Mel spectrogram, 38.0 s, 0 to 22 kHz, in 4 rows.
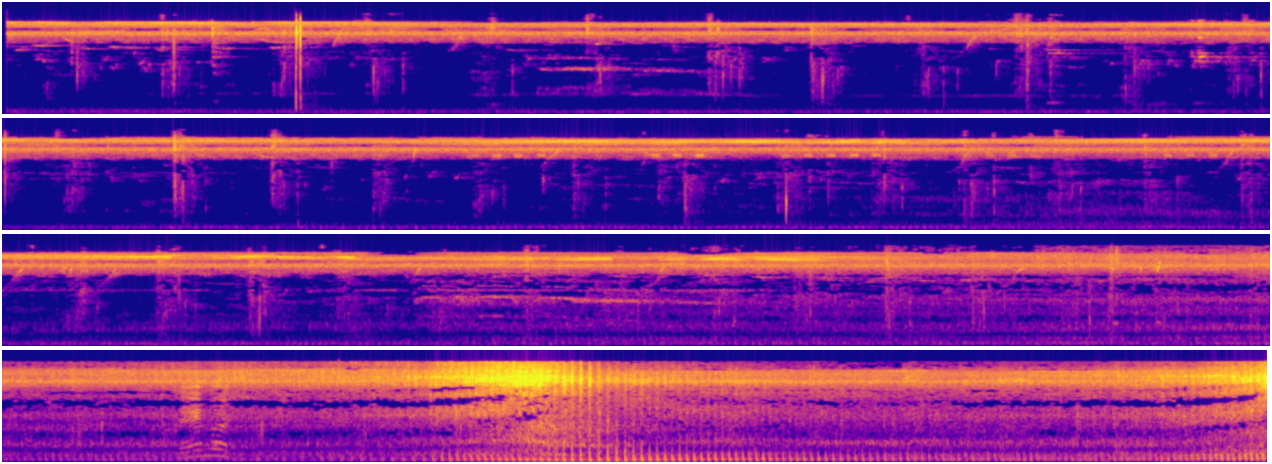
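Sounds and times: insects droning: 0:00.0 - 0:38.0
distant rooster crowing: 0:03.5 - 0:05.9, 0:19.8 - 0:27.2.

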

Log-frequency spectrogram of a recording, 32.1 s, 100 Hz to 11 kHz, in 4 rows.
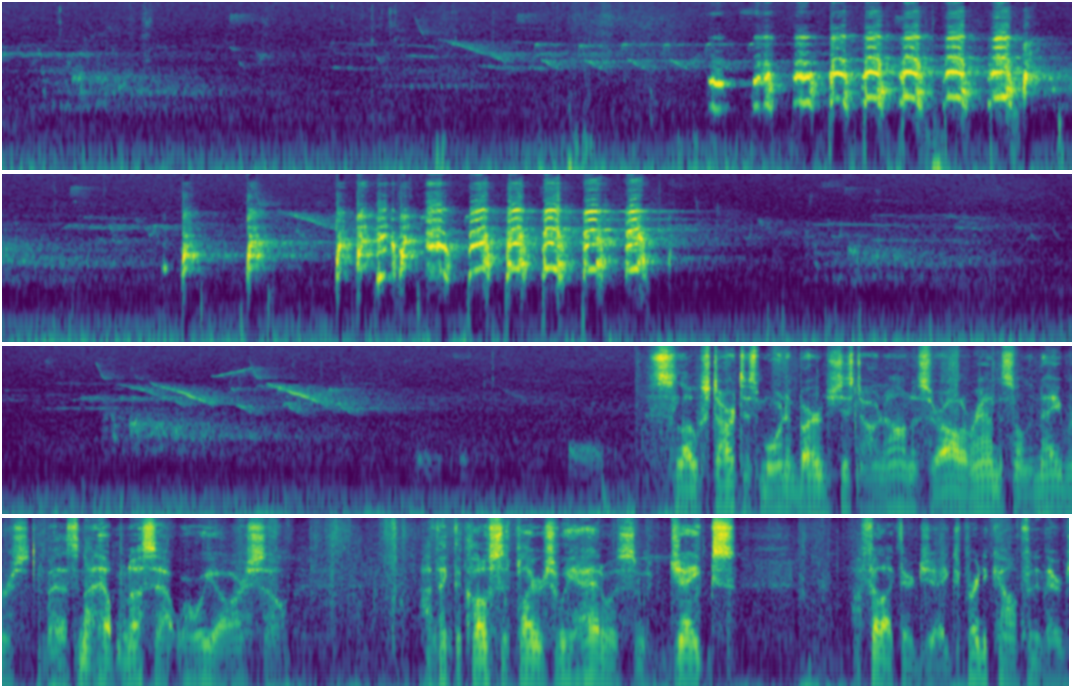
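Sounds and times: low wind rumble: 0:00.0 - 0:32.0
turkey gobbling: 0:00.3 - 0:01.4, 0:05.3 - 0:08.3, 0:09.2 - 0:13.3, 0:14.1 - 0:15.3.

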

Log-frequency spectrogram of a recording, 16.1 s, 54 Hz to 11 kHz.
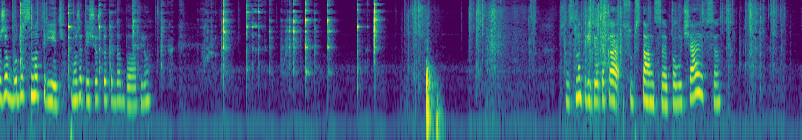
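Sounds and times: metal utensil clinking on bowl: 0:00.2 - 0:07.7
soft rustling: 0:09.4 - 0:15.8.

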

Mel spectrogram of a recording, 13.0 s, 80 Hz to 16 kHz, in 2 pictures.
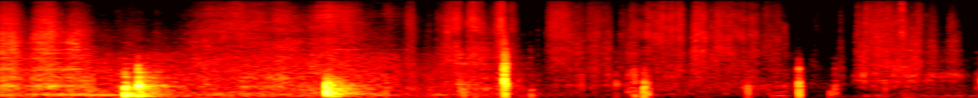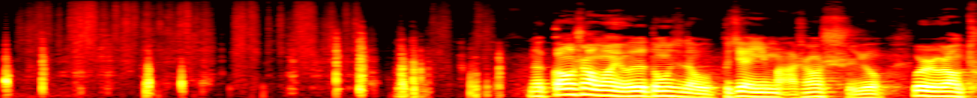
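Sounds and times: cloth rubbing on wood: 0:01.4 - 0:09.9.

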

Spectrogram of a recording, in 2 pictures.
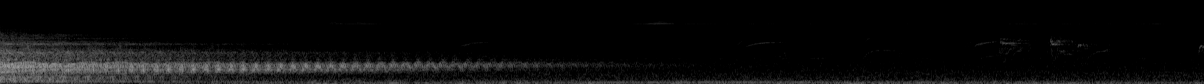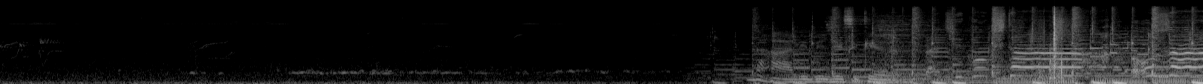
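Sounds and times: high insect drone: 0:00.0 - 0:18.9.

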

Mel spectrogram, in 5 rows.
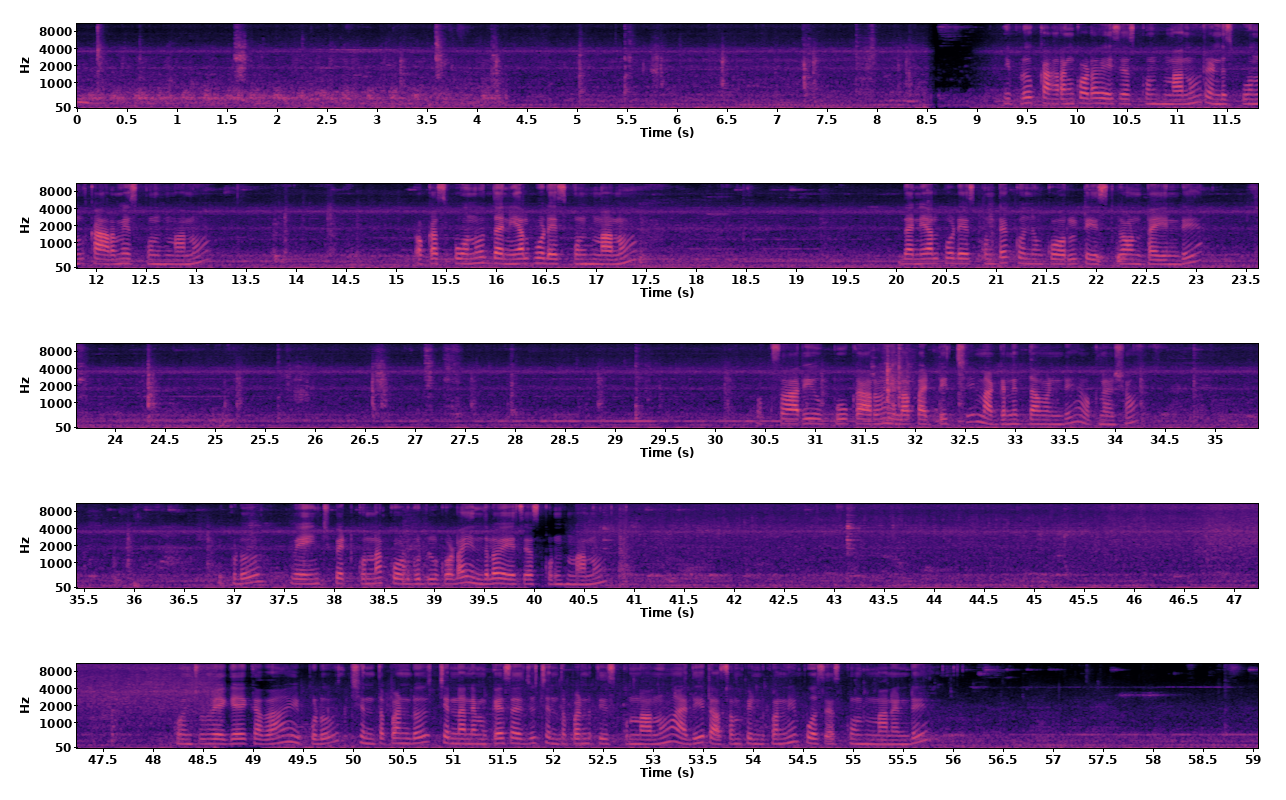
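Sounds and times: spoon stirring and scraping pan: 0:25.2 - 0:28.1
metal spatula scraping a pan: 0:25.6 - 0:26.0, 0:26.6 - 0:27.6.

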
